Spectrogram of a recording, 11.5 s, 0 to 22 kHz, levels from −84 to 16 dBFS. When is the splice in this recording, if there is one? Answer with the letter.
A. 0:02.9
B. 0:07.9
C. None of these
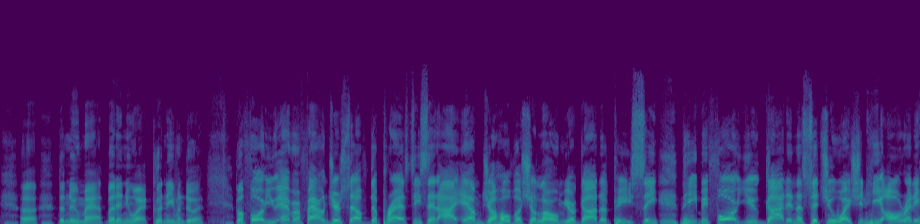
A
